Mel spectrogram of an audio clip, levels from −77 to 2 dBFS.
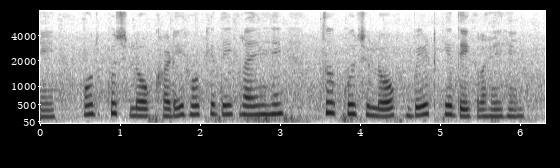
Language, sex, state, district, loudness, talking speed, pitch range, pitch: Bhojpuri, female, Bihar, Saran, -16 LUFS, 160 wpm, 195-240 Hz, 220 Hz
